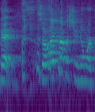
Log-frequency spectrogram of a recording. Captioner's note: laughter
